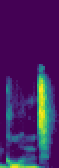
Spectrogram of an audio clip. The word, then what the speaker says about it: Gond: So I think there are parallels between what the way probably Gonds see their way of you life. Call them Gonds. The actual pronunciation is Gond, not Gond. I think that's an anglicized way, but हाँ गोंद हिंदी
